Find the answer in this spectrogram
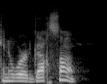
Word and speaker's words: garçon: In French, for example, the C with a little hook underneath, whatever it's called, I don't remember, is used to denounce the sound S. So, like in the word garçon, it's spelled G-A-R-C-D, as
